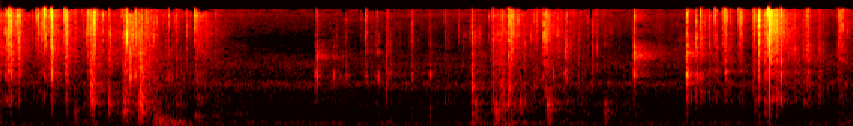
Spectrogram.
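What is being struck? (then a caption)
Soap bar scraped with a metal blade. A small, solid pink bar of soap with an embossed logo is held in the hand and shaved and scraped with a metal utility blade, exposing pale soap underneath. The clip has bursts of crisp, dry scraping and crackling shavings that are almost all high and bright, with very little low end. The bursts come in uneven clusters, separated by brief near-silent pauses.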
